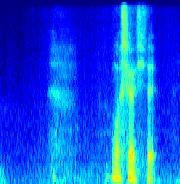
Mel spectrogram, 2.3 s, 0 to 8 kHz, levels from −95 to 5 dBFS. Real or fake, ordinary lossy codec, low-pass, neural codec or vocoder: fake; none; 7.2 kHz; codec, 16 kHz in and 24 kHz out, 0.6 kbps, FocalCodec, streaming, 4096 codes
